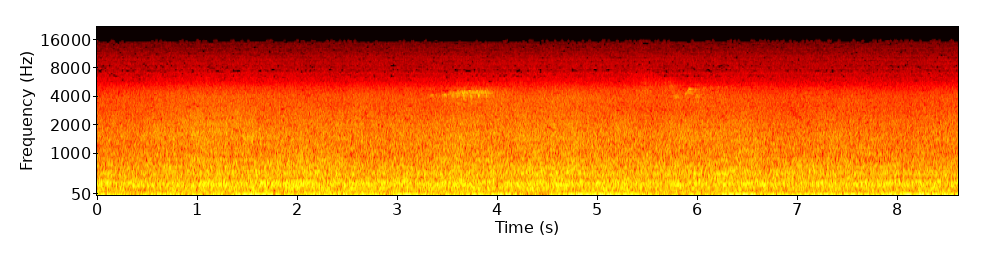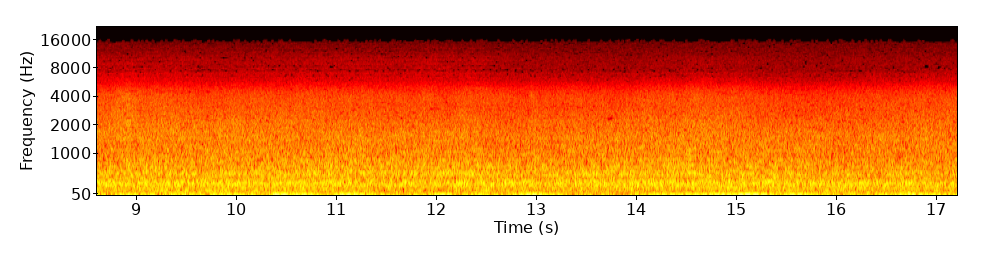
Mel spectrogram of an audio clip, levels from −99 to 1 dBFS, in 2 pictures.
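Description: No technical faults occur at any point in this audio.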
